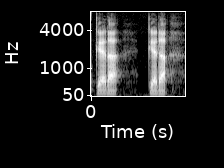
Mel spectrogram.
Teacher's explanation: 因为前面后面声带都震动，干脆都震起来了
